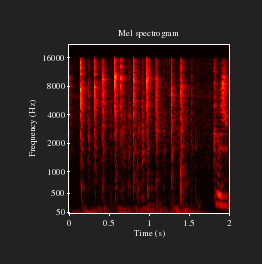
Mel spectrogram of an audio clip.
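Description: Typing on a computer keyboard: a quick run of keystrokes as a word is typed, stopping shortly before the end.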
